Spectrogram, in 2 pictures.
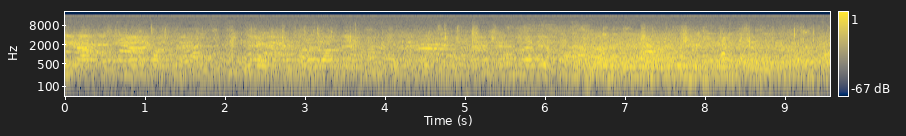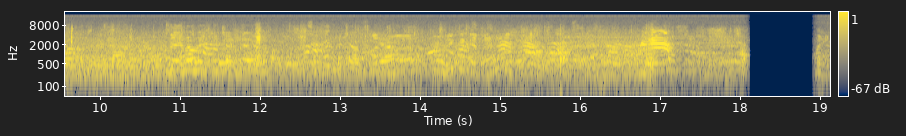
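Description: A large crowd of people sings together nearby.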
